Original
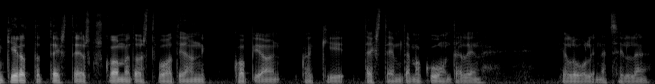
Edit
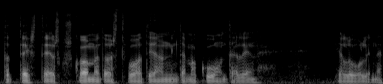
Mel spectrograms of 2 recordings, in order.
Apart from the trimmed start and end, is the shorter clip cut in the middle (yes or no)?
yes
